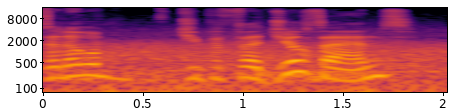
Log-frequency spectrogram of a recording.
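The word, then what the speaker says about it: Gill Sans: up in the corner, there's a little, do you prefer Gill Sands? Is it soft G or hard G? Gill, as in Eric. Eric Gill. Gill Sands.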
